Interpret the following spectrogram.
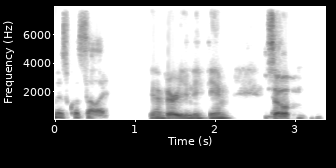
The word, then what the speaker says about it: Kwesele: is and then the last name is queselle yeah very unique game so uh this is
